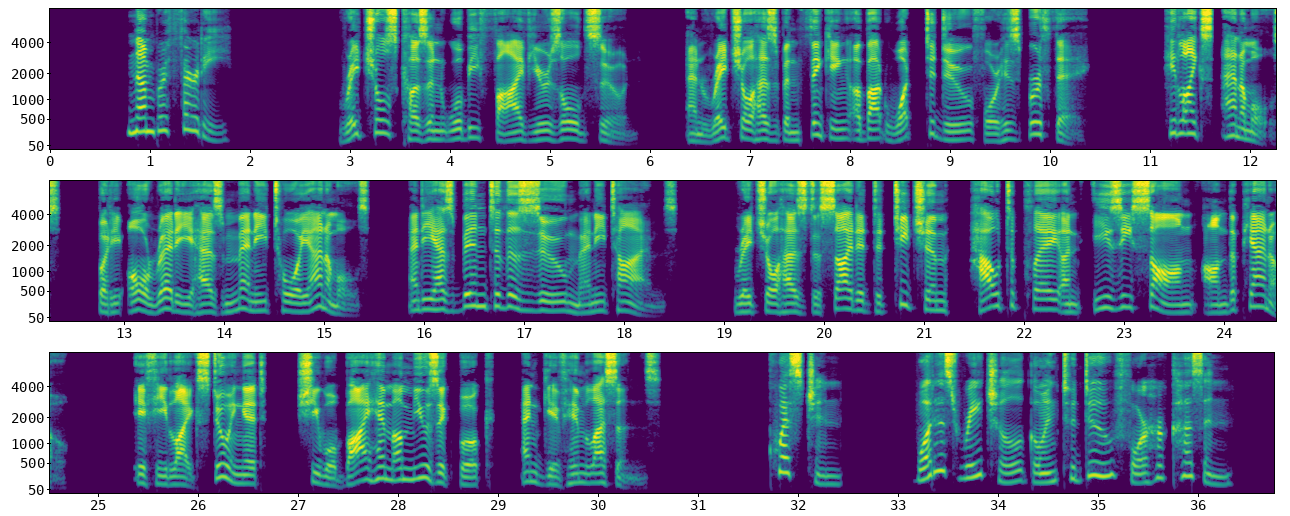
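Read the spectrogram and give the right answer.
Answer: Teach him how to play an easy song on the piano.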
